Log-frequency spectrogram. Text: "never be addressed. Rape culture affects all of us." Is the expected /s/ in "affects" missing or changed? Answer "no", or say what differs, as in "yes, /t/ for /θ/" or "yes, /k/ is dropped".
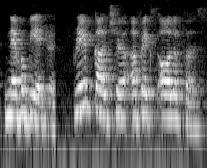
no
